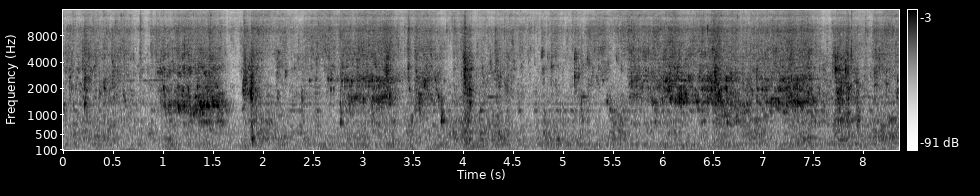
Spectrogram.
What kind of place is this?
kitchen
